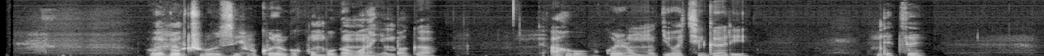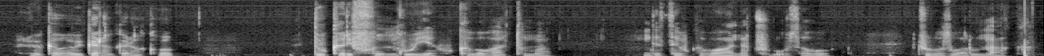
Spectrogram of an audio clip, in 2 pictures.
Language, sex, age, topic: Kinyarwanda, male, 18-24, finance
